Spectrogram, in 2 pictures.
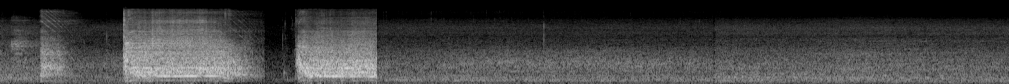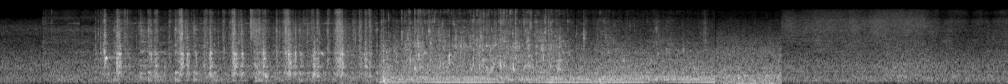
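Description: An immersion blender whirring in two short bursts in a large steel bowl of raw eggs, beating them. Later a cabbage wedge is shredded on a mandoline slicer in a quick run of rasping strokes, followed by a steady low hum for a few seconds.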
